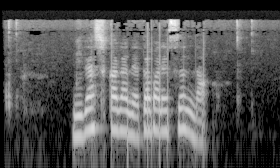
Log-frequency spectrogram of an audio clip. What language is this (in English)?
Japanese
